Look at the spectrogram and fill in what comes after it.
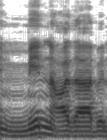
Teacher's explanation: یہاں نون ساکن کے بعد حروف حلقی میں سے عین آ گیا ہے تو یہاں بھی اظہار ہوگا، یعنی من عذاب ہوگا، من عذاب نہیں پڑھنا، من عذاب، یعنی نون ساکن میں دیر نہیں لگانی ورنہ پھر بیچ میں جو ہے غنے کی آواز آ جائے گی، من عذاب۔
